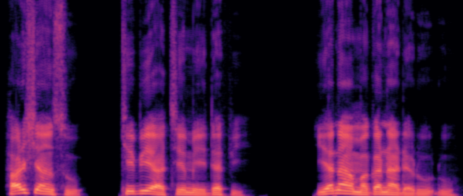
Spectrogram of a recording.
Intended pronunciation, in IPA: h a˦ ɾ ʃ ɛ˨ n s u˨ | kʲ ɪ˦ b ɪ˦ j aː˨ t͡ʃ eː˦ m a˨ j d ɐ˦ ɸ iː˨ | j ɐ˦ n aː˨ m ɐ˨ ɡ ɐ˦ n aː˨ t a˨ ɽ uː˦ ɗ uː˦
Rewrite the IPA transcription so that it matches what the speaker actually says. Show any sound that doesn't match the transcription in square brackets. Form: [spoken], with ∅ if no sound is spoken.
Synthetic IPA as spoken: h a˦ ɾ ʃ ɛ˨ n s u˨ | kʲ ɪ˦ b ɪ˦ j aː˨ t͡ʃ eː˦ m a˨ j d ɐ˦ ɸ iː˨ | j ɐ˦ n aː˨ m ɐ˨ ɡ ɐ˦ n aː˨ [d] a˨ ɽ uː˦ ɗ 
